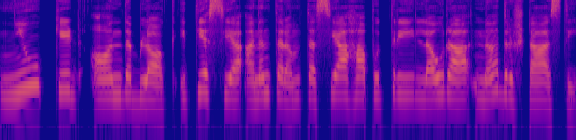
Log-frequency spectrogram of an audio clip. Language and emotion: Sanskrit, neutral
